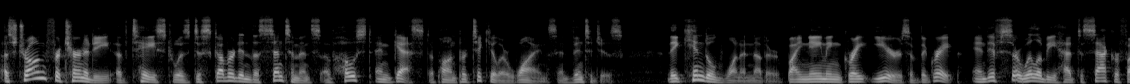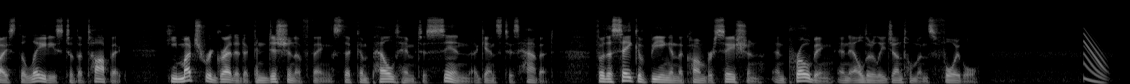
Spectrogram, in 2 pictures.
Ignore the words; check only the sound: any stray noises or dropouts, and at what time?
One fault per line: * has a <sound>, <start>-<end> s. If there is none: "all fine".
* has a chirp, 22.1-22.4 s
